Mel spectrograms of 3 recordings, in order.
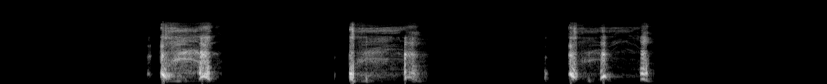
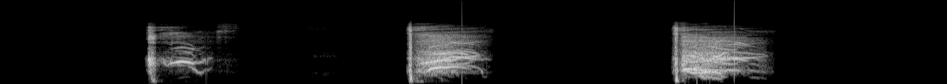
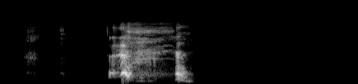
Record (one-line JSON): {"three_cough_length": "8.3 s", "three_cough_amplitude": 32767, "three_cough_signal_mean_std_ratio": 0.24, "exhalation_length": "9.5 s", "exhalation_amplitude": 29218, "exhalation_signal_mean_std_ratio": 0.36, "cough_length": "3.6 s", "cough_amplitude": 32767, "cough_signal_mean_std_ratio": 0.25, "survey_phase": "alpha (2021-03-01 to 2021-08-12)", "age": "45-64", "gender": "Male", "wearing_mask": "Yes", "symptom_cough_any": true, "symptom_shortness_of_breath": true, "symptom_fatigue": true, "symptom_fever_high_temperature": true, "symptom_headache": true, "symptom_onset": "5 days", "smoker_status": "Ex-smoker", "respiratory_condition_asthma": false, "respiratory_condition_other": false, "recruitment_source": "Test and Trace", "submission_delay": "2 days", "covid_test_result": "Positive", "covid_test_method": "RT-qPCR", "covid_ct_value": 16.1, "covid_ct_gene": "ORF1ab gene", "covid_ct_mean": 16.4, "covid_viral_load": "4200000 copies/ml", "covid_viral_load_category": "High viral load (>1M copies/ml)"}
